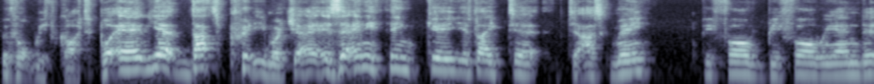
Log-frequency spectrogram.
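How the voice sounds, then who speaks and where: Speaking with a northeast English accent, a man uses a fairly high pitch and lively intonation at a moderate pace. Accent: northeast English (Mackem), kept. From northeast England, Washington near Sunderland. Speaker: fan channel host. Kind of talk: casual chat. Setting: live stream.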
